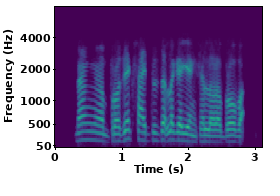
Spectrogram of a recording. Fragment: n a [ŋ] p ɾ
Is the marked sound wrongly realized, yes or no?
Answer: no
